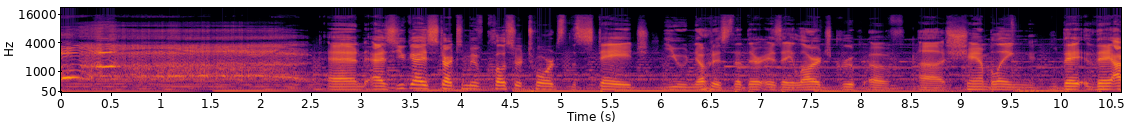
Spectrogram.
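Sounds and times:
voice imitating a shrieking warbling roar: 0:00.0 - 0:02.6
speech: 0:02.7 - 0:10.5.

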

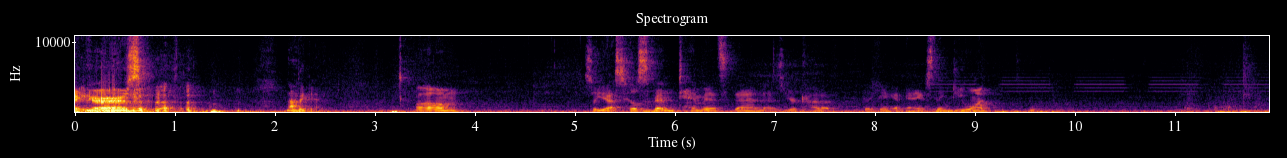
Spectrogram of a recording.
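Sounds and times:
speech: 0:00.0 - 0:01.3, 0:02.1 - 0:02.5, 0:03.4 - 0:04.0, 0:05.2 - 0:09.8
laughter: 0:00.0 - 0:02.0
low steady rumbling background: 0:00.0 - 0:11.9
fridge door-open alarm beeping: 0:09.2 - 0:11.9.

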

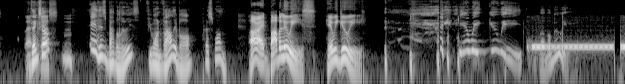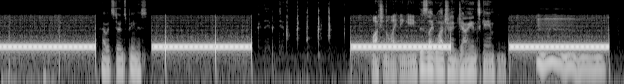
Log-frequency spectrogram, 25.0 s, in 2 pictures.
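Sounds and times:
speech: 0:00.5 - 0:11.5, 0:14.6 - 0:15.6, 0:20.0 - 0:22.5, 0:23.2 - 0:23.8
laughter: 0:07.7 - 0:10.2, 0:18.0 - 0:19.2
telephone line ringing tone: 0:10.6 - 0:14.4, 0:15.6 - 0:17.6, 0:19.5 - 0:21.5, 0:22.7 - 0:24.7.

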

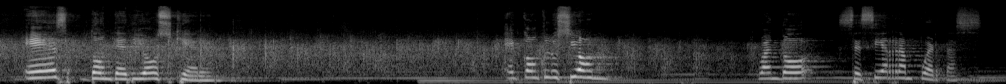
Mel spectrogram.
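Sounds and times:
audience applause: 0:00.0 - 0:07.9
speech: 0:00.2 - 0:02.4, 0:05.1 - 0:06.2, 0:07.6 - 0:09.9.

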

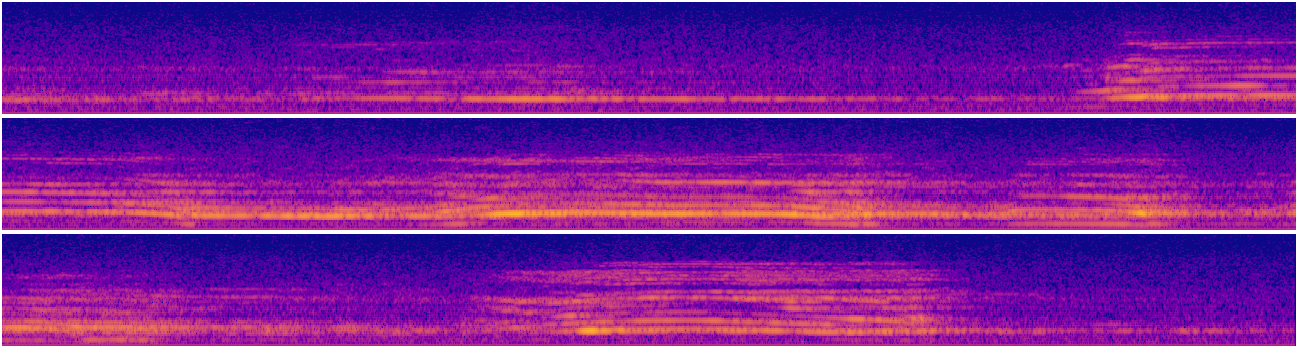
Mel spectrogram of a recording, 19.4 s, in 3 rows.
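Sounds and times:
red deer roaring: 0:05.5 - 0:14.5, 0:15.3 - 0:17.8.

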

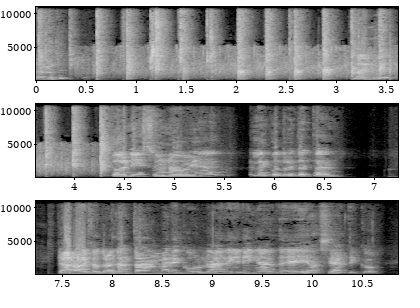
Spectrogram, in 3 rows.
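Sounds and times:
speech: 0:00.0 - 0:00.6, 0:04.4 - 0:06.8, 0:07.4 - 0:10.8
few people clapping: 0:00.0 - 0:04.7.

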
